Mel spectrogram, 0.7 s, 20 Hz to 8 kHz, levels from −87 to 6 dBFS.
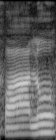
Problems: none marked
